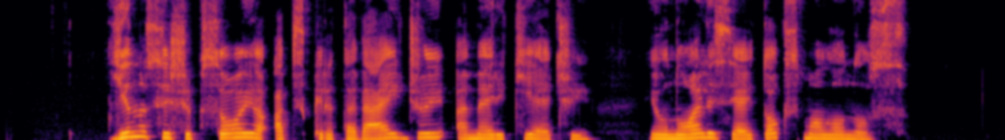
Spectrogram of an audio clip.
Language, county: Lithuanian, Panevėžys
